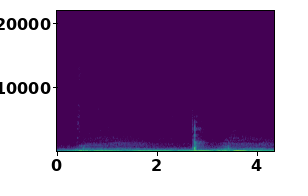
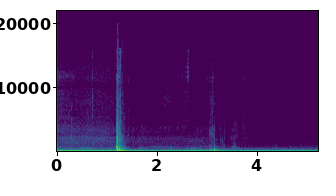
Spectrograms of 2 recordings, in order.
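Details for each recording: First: 2009 LPG car, 163,000 km, after replacing worn engine mounts that had shaken the dash, wheel and seats: low, even idle rumble with steady beat, no shaking or knocking; vibration gone. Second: 2009 LPG car, 163,000 km, just started at idle: heavy droning rumble with coarse shake and thuds, steering wheel and seats shaking badly; worn engine mounts.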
